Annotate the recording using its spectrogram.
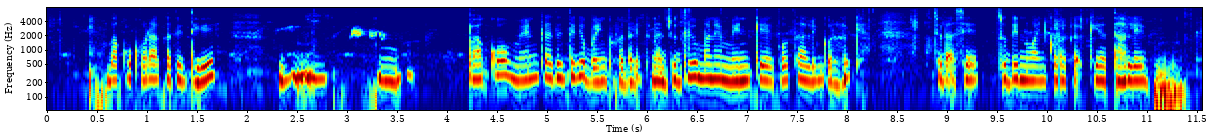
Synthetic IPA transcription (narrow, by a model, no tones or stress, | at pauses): bakɔkɔɾakad̪iɲt̪ɛɡɛ | b̥akɔmɛnkad̪iɲt̪ɛɡɛbəɲkɔɾad̪aɽɛʔkanad͡ʒud̪ijɔmanɛmɛnkɛkɔt̪aliɲkɔɾakaʔkɛjat͡ʃɛd̪aʔsɛd͡ʒud̪inɔwaɲkɔɾaka̰ʔkɛjat̪aɦlɛ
